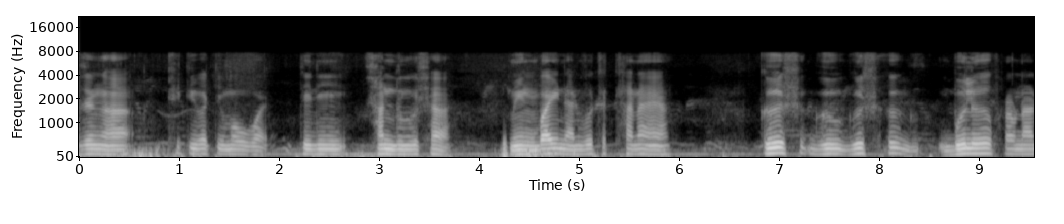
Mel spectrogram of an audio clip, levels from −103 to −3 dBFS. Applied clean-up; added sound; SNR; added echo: none; none; none; none.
